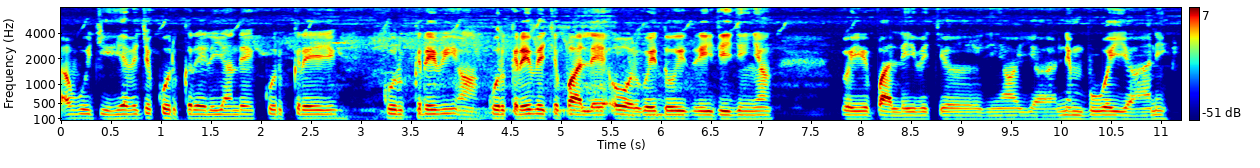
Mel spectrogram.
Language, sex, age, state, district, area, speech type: Dogri, male, 18-30, Jammu and Kashmir, Kathua, rural, spontaneous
